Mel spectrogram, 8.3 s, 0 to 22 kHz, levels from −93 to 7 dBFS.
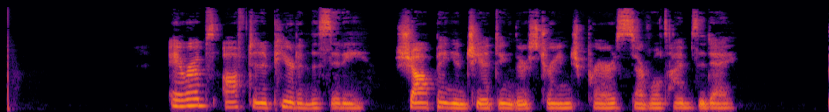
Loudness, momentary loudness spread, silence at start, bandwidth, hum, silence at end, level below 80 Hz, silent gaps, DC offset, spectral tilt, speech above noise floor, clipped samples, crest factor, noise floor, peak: -23 LUFS; 7 LU; 1.7 s; 16 kHz; none; 0.95 s; -64 dBFS; none; under 0.1%; -3 dB/octave; over 66 dB; under 0.1%; 22 dB; under -90 dBFS; -4 dBFS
